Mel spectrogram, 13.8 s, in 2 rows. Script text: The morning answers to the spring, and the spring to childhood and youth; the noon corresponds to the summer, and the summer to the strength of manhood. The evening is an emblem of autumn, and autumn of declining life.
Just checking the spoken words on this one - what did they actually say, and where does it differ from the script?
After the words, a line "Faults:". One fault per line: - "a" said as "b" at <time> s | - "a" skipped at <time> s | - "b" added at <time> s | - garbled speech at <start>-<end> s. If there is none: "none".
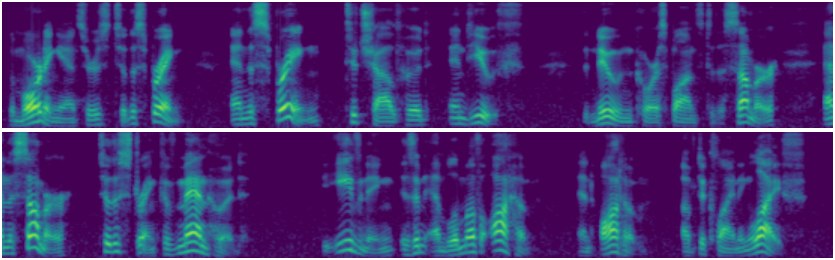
The morning answers to the spring, and the spring to childhood and youth; the noon corresponds to the summer, and the summer to the strength of manhood. The evening is an emblem of autumn, and autumn of declining life.
Faults:
none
